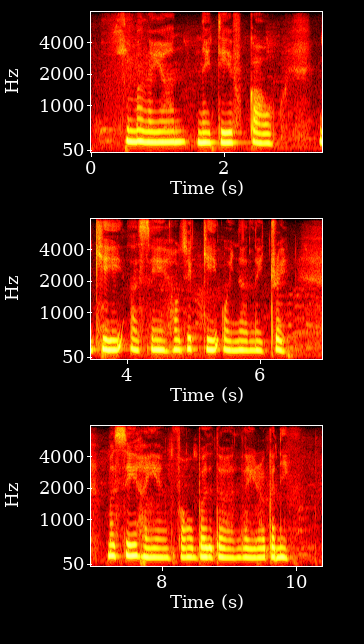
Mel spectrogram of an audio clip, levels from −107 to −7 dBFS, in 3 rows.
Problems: none marked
